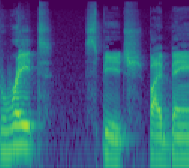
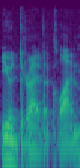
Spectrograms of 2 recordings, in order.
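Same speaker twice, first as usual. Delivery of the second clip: creaky, rough delivery; 9 dB quieter than usual. Quoting a favorite line from the translator in the movie. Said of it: "the translator guy when, just when he says".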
